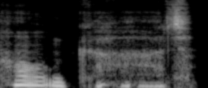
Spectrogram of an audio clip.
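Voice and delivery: soft despairing whisper. A narrator's reading. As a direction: breathe it out in despair. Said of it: "she whispered".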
